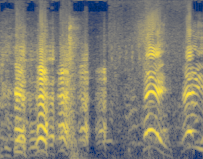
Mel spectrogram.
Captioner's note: laughing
